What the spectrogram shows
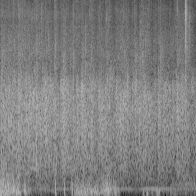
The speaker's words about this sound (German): Acht Leute kurz, wo, wo seid ihr? Ein mega Applaus für unsere acht, oder? Die Helden, die Helden des Tages.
